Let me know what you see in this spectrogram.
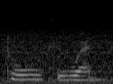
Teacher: Secara normal tujuan dibaca tujuan. Tetapi karena ada bunyi U yang membuat bibir membulat, maka bunyi teh ikut terbawa menjadi agak membulat. Seperti dengan bibir yang agak membulat sambil memonyongkan sedikit.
